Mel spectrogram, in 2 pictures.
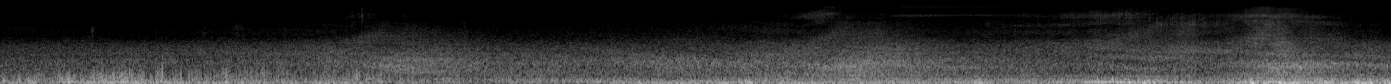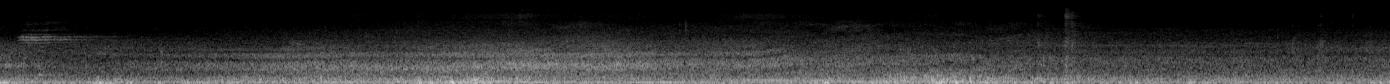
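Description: Road traffic passing on a city street: a steady low rumble of engines and tyres, with several vehicles swelling and fading as they go by. A brief high beep sounds a little past the middle.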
